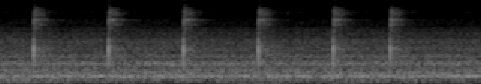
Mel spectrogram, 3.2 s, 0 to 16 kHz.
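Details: Faint regular clicking pulses, about two per second, over steady room hum from a Biotronix PEMT loop applicator delivering pulsed electromagnetic field therapy, at intensity level 2–5 with frequency 2 Hz; sound rises as magnetic field intensity is increased.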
